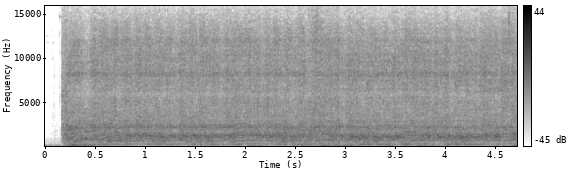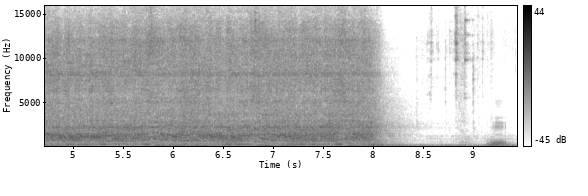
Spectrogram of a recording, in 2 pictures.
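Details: Fake 1969 Dodge Charger Daytona, being tried with various choke settings and possibly fouled plugs: the starter churns steadily about eight seconds, three to four beats a second, but the engine never catches. Finding: cranking no-start.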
